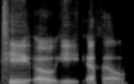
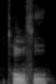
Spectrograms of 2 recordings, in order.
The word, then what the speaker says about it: TOEFL: do you pronounce that i keep saying t-o-e-f-l score yeah you can say i know that's a different score or 12 toefl oh you can say t-o-e-f toefl yeah you can say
